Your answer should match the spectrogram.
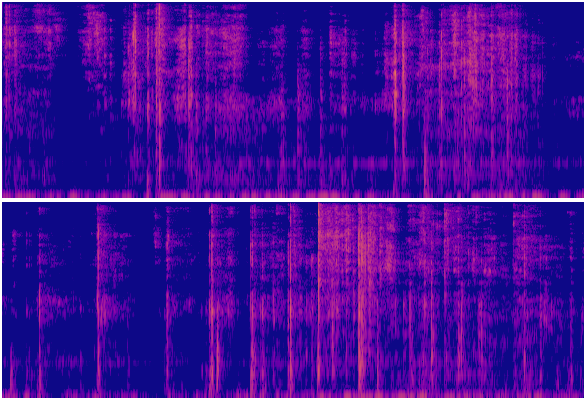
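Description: Stiff cardstock handled by hand: irregular small clicks, taps and rustles as taped card pieces are pressed, flexed and slid against each other.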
